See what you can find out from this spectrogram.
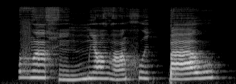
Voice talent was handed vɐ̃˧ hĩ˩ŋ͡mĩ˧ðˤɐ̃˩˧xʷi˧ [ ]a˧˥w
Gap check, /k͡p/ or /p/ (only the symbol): k͡p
